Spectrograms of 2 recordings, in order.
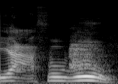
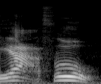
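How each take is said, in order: First: The word ends in a fuller 'fuwu'. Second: The word ends in a short 'fu'. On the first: The speaker calls it wrong. "we wouldn't say ya'fuwu" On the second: The speaker calls it right. "we would say ya'fu"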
